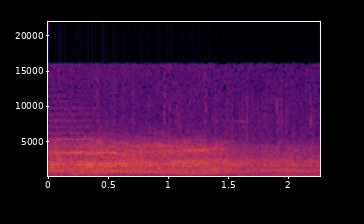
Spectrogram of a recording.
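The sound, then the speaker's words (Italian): A crowd cheers for Winston Churchill, a dense, continuous roar of many voices with whoops, over a steady low hum. “C'è solo una cosa che posso dirvi ora. Tre urrà per Winston Churchill!”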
